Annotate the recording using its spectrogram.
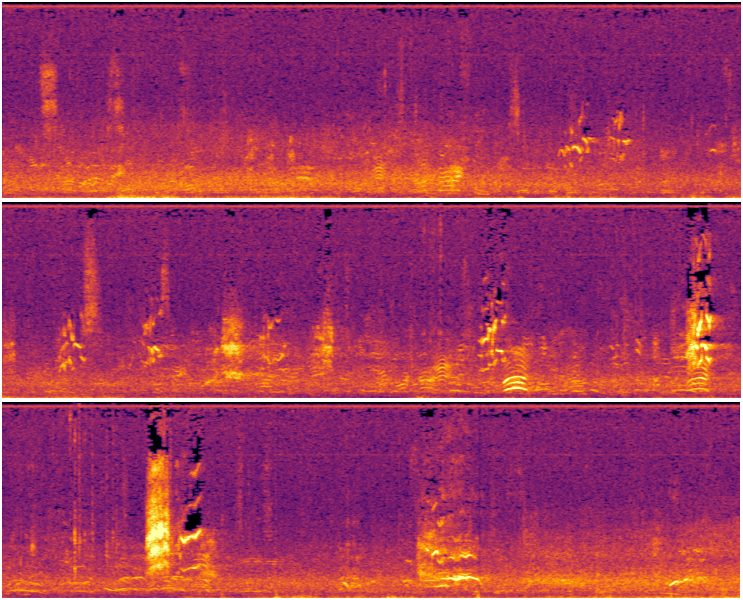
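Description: Players shout to each other across a field in the distance.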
